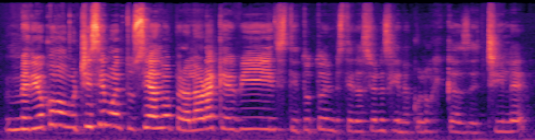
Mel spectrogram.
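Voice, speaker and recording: High-voiced Mexican woman, halting testimony. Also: steady tone, fairly bright tone. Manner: hesitant, repeats words, long spoken lists. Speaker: patient interviewee. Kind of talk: documentary interview testimony. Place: doctor's consulting room.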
